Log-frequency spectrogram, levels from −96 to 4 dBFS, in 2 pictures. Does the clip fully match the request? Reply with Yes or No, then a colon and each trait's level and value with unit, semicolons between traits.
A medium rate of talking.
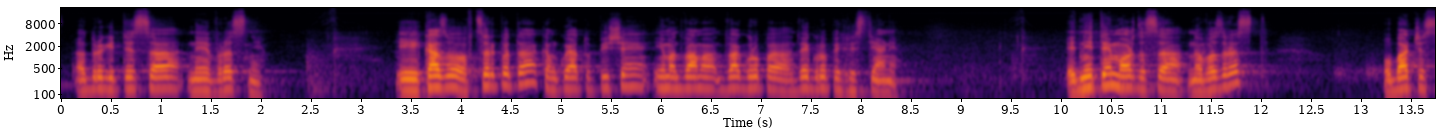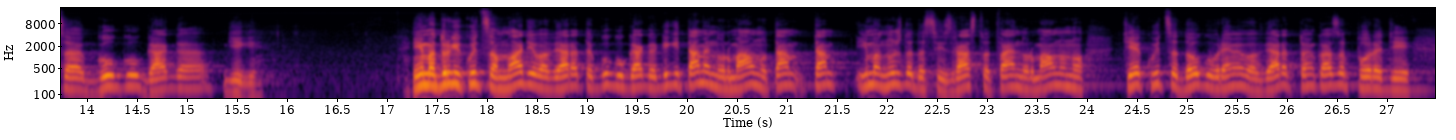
Yes: average, 140 wpm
